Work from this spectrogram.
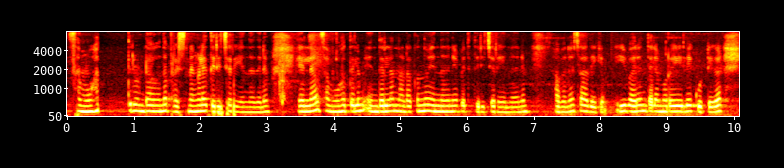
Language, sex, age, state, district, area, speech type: Malayalam, female, 30-45, Kerala, Kollam, rural, spontaneous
